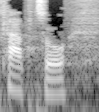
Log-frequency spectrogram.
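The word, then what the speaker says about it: Qapital: So it's kind of confusing, but it's pronounced Capital.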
